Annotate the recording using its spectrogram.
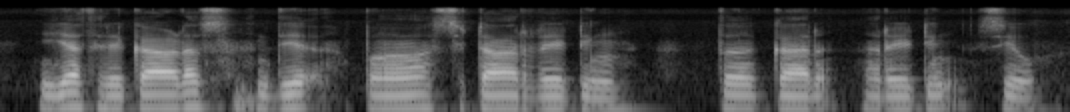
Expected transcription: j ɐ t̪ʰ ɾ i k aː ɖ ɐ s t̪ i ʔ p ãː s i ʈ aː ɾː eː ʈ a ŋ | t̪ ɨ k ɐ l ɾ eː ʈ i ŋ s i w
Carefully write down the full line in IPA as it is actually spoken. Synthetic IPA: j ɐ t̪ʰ ɾ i k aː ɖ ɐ s d̪ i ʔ p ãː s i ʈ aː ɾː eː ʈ i ŋ | t̪ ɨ k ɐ ɾ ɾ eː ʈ i ŋ s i w

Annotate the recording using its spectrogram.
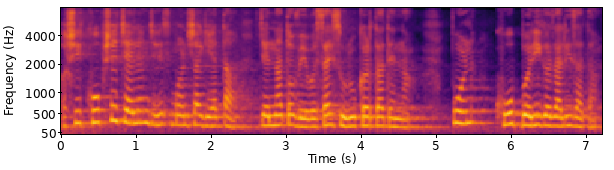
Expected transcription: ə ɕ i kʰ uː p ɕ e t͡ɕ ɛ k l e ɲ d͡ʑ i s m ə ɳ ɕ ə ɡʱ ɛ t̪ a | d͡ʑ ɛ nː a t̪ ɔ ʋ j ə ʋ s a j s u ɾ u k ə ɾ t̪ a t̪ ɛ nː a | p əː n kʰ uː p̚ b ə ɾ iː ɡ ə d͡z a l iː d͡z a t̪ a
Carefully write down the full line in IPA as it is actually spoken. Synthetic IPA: ə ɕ i kʰ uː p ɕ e t͡ɕ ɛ l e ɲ d͡ʑ i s m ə ɳ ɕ a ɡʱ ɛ t̪ a | d͡ʑ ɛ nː a t̪ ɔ ʋ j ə ʋ s a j s u ɾ u k ə ɾ t̪ a t̪ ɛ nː a | p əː ɳ kʰ uː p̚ b ə ɾ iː ɡ ə d͡z a l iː d͡z a t̪ a

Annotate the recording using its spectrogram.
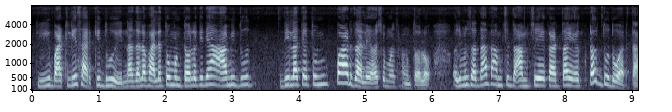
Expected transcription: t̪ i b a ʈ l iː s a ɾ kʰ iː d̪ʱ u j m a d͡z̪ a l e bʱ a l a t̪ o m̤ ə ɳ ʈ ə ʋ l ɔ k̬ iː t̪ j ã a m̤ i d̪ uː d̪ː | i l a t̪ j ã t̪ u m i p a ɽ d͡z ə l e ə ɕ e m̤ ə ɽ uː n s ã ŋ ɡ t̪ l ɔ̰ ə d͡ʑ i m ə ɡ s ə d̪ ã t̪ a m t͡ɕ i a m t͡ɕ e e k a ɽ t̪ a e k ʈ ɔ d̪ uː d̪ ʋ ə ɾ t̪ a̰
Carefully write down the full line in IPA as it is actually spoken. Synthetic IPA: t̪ i b a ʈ l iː s a ɾ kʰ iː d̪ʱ u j n a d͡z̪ a l a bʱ a l a t̪ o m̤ ə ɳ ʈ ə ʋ l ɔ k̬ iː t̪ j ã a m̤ i d̪ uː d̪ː | i l a t̪ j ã t̪ u m i p a ɽ d͡z a l e ə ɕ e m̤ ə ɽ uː n s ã ŋ ɡ t̪ l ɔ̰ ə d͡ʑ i m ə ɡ s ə d̪ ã t̪ a m t͡ɕ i a m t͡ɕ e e k a ɽ t̪ a e k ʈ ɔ d̪ uː d̪ ʋ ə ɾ t̪ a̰

